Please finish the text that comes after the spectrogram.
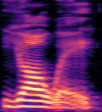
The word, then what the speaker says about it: Yahweh: indicate that most probably it was originally spoken jahe pronounced yahweh etmologically it is a Third person singular imperfect probable of the verb hawa or hawa signifying to be.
